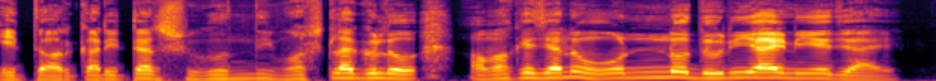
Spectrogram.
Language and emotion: Bengali, happy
